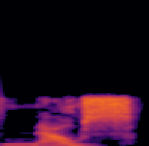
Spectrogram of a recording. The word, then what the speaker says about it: nous: it must be new okay it's not it's nous like house rhymes with house and it it means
